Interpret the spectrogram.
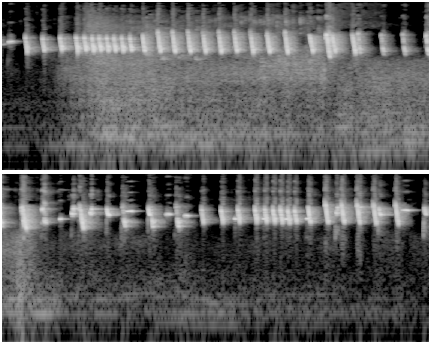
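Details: Sooty-headed bulbul, lure for wild birds: a long, lively stream of rapid bright chirps, slightly varying in pitch, with brief level whistles mixed in.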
